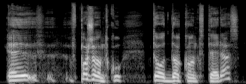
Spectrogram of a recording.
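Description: A man acts out a flustered young man in an audiobook. He stammers and sounds indignant, in a raised, husky voice. The room is dry. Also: medium pitch, very animated, normal speed, no room sound, voice pushed up.

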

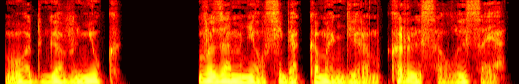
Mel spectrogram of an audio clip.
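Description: A coarse, bullying male thug, barking orders and spitting threats in a dark action audiobook, as the narrator puts him on. His voice is rough and loud in the orders and grumbling when he sneers. The recording is dry and close. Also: medium pitch, normal speed, no room sound, voice pushed up, lightly acted. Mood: spiteful. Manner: crude and bullying. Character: brutal, crude male thug, bossy and spiteful.

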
